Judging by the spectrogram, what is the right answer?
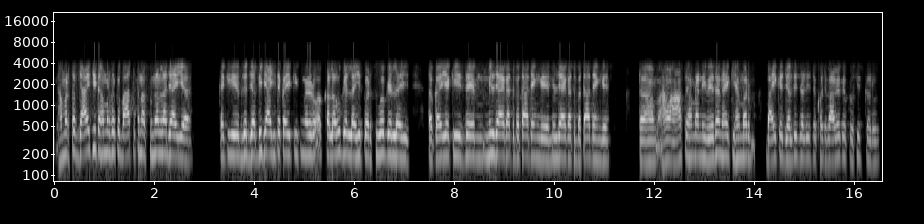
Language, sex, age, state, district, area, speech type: Maithili, male, 18-30, Bihar, Sitamarhi, rural, conversation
